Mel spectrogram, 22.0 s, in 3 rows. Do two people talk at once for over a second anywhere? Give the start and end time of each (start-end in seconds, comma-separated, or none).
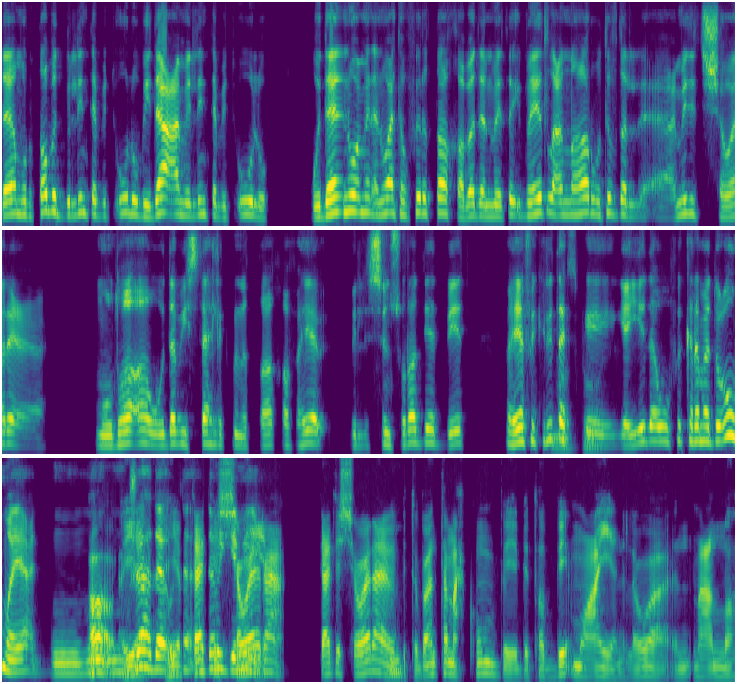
15.5-17.4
